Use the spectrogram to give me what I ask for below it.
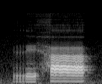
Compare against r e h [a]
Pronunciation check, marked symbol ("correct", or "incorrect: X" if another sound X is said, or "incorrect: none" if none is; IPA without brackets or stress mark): correct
